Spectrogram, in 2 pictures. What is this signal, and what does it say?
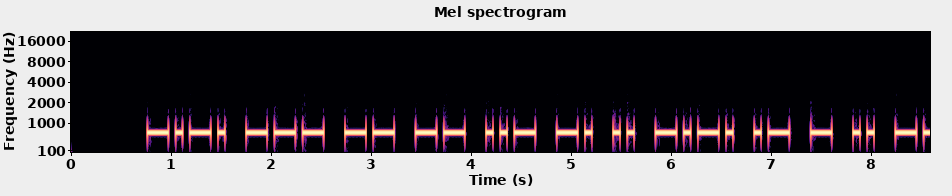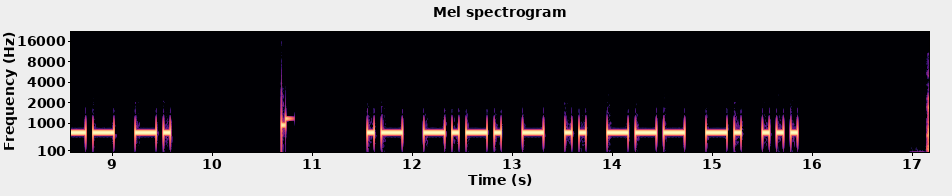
Morse code, heard as a keyed tone, about 17 wpm, 700 Hz. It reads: COMMUNICATION ACTIONS
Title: Sentences from Top 1000 Words - Review Part 6 - New Word Drill - 17wpm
